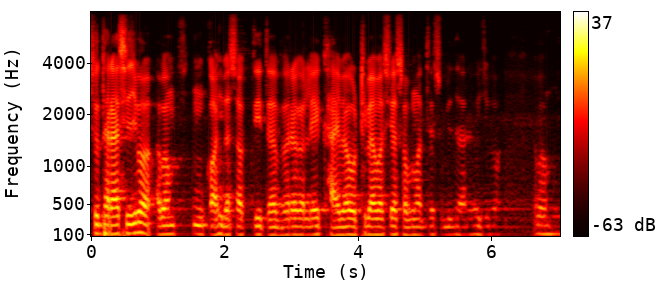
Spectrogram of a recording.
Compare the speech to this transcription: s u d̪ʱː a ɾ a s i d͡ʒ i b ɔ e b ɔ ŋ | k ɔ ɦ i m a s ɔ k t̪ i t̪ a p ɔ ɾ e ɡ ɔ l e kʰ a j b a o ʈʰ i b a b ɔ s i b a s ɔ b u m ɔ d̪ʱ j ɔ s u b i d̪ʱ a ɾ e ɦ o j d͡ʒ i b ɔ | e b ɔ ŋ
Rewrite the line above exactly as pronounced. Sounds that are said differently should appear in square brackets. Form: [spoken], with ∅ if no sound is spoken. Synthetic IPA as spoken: s u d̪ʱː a ɾ a s i d͡ʒ i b ɔ e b ɔ ŋ | k ɔ ɦ i [b] a s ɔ k t̪ i t̪ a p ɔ ɾ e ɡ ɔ l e kʰ a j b a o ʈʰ i b a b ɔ s i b a s ɔ b u m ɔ d̪ʱ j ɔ s u b i d̪ʱ a ɾ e ɦ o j d͡ʒ i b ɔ | e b ɔ ŋ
